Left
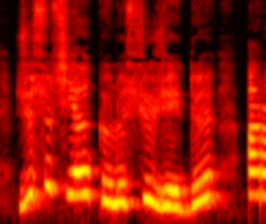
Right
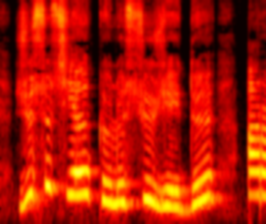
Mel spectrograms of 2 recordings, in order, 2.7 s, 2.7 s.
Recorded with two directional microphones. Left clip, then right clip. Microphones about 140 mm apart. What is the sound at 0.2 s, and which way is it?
Speech, 35° right (ahead or behind).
